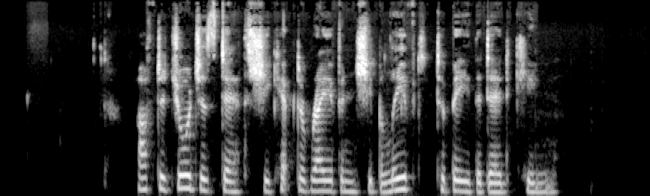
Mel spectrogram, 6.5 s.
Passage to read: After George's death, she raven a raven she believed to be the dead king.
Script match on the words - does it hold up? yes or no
no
